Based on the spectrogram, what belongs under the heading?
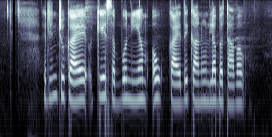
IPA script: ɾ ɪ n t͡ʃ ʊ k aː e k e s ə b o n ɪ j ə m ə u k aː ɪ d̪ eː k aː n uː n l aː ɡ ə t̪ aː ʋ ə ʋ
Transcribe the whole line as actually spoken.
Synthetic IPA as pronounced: ɾ ɪ n t͡ʃ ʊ k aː e k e s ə b o n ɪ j ə m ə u k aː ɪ d̪ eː k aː n uː n l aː b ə t̪ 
